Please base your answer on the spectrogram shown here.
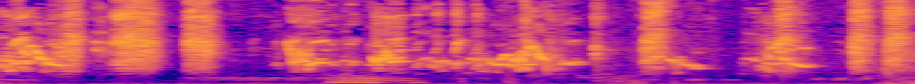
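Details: Several pet budgerigars chattering together: dense, rapid warbling and squawky chirps, bursts stacking over one another with short gaps, plus a brief lower nasal note in the middle.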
